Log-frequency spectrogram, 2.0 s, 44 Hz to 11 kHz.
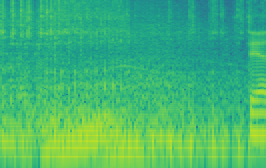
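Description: Porsche 356's air-cooled flat-four engine running loudly out of its twin tailpipes, the revs rising briefly and falling back about half a second in.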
